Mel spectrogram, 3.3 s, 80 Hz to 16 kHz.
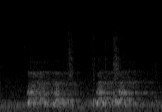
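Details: Two sustained, tonal whines from Great Dane puppies at Puppy Hill, 19 February 2019 around 19:45, each nearly a second long with rich harmonics, separated by a short pause, with a constant low hum underneath.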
